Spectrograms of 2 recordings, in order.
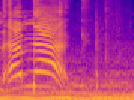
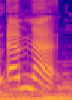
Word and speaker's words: MNEK: Hey, oh, it's Zara Larsson and Mnek. – Wait, who? – You know Mnek. Mnek. Menk. Mnek. – Hey, Mnek. Babe. It's M-N-E-K.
